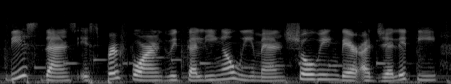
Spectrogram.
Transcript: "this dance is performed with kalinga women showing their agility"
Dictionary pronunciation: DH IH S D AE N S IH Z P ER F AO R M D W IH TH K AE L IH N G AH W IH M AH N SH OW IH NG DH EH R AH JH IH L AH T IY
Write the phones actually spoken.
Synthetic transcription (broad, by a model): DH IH S D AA N S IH S P ER F AO R M D W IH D K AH L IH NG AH W IH M AH N SH OW IH NG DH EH R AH JH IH L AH T IY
